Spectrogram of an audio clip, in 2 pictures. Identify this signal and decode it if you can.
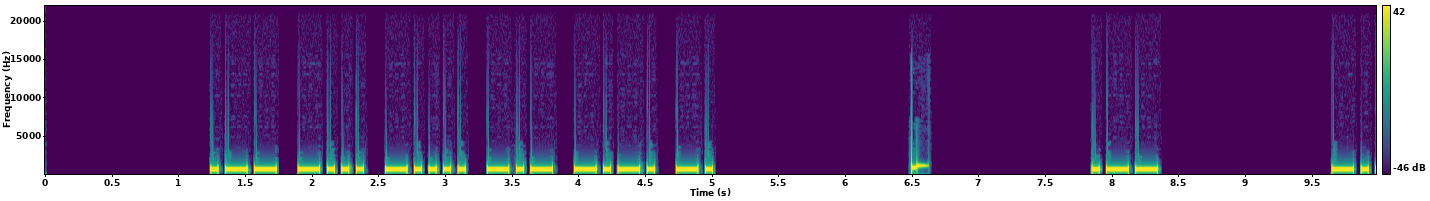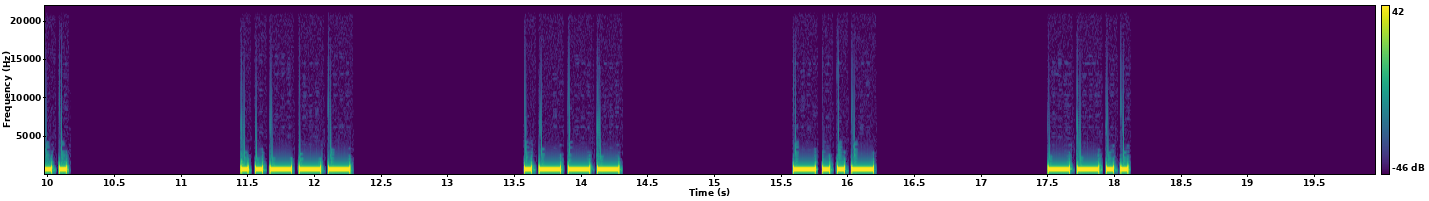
Morse code, heard as a keyed tone, about 22 wpm, spaced as for 9 wpm, 700 Hz. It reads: WB6KCN WB2JXZ
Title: USA Call Signs - 6 Characters - 8x Character Spacing - 22wpm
